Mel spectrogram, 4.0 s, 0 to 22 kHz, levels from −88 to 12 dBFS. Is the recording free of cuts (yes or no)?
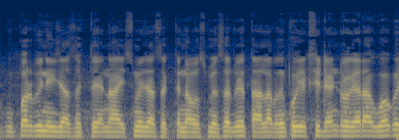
yes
